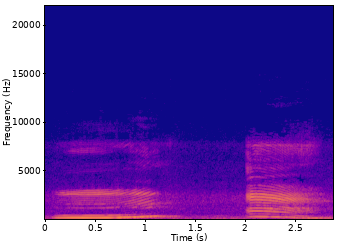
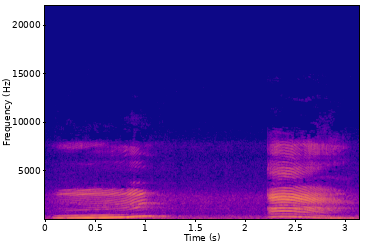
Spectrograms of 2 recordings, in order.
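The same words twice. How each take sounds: First: The two sounds are said apart, with a pause. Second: The two sounds are said apart, with a pause.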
